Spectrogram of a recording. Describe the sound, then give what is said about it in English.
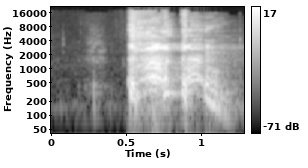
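A loud cough bursts out after a faint throat sound, with two or three harsh, raspy hacks running together over about a second before trailing off; a lingering, nagging cough during a Bible teaching. “Still got that cough.”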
